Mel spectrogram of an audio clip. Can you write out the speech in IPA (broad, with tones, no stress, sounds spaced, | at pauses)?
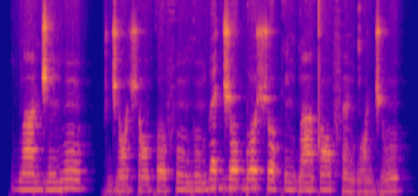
b ã˧ d͡ʒ ĩ˧ b ũ˦ | d͡ʒ ɔ̃˨ ʃ ɔ̃˨ k o˨ f ũ˧ ɡ ũ˧ b ɛ˦ d͡ʒ o˦ ɡ͡b o˦ ʃ o˦˨ k ĩ˨˦ ɡ͡b ã˧ t ɔ̃˧ f ɛ̃˨ ɡ͡b ɔ̃˨ d͡ʒ ũ˨˦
